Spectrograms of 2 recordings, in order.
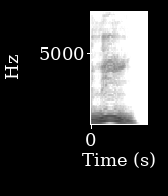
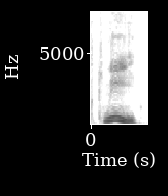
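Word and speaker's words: knee: الكي ان دائما وابدا ينطق ان وبنفس الاوردر بنفس الترتيب. الكي ان بتنطق ان زي مين؟ زي ني، ما اسمهاش كني.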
